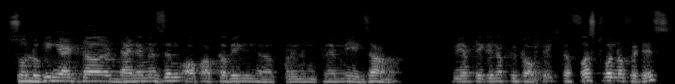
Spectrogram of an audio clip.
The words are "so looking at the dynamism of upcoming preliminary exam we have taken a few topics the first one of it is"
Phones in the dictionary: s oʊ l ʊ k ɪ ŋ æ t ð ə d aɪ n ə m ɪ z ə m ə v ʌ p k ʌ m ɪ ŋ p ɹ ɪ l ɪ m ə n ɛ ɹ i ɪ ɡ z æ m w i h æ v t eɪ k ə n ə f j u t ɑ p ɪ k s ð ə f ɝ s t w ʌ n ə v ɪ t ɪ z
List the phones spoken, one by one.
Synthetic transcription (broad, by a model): s oʊ l ʊ k ɪ ŋ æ t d ə d aɪ n ə m ɪ z ə m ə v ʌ p k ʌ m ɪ ŋ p ɹ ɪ ɪ m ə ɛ ɹ i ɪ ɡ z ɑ m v i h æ v t eɪ k ə n ə f j u t ɑ p ɪ k s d ə f ɝ s t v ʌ n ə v ɪ t ɪ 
